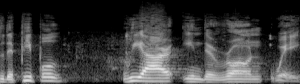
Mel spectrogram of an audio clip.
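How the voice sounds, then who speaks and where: A man speaking at a fairly slow pace, with noticeable background noise. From Costa Rica. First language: Spanish. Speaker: former government minister, guest lecturer. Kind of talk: lecture; reading prepared remarks aloud. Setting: university lecture hall with audience. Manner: halting, many fillers.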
